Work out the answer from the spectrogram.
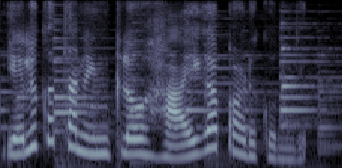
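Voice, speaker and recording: High-voiced woman narrating children's stories. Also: sing-song, normal speed. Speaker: storyteller. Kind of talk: scripted children's story narration. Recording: music behind the voice.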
